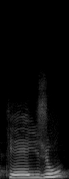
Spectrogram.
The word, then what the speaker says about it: queijo: Queijo. Também não pronunciei. E querida, eu também não pronunciei, tá?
